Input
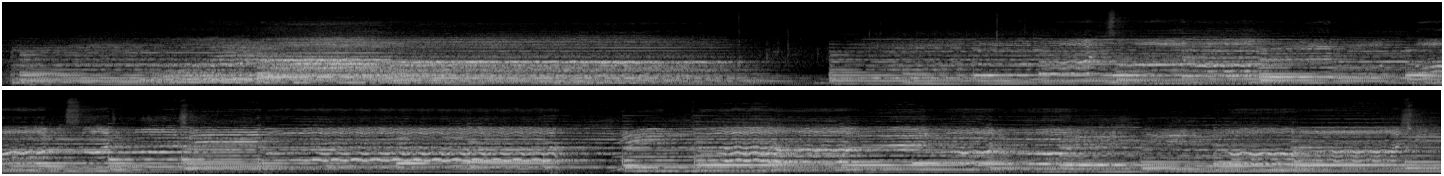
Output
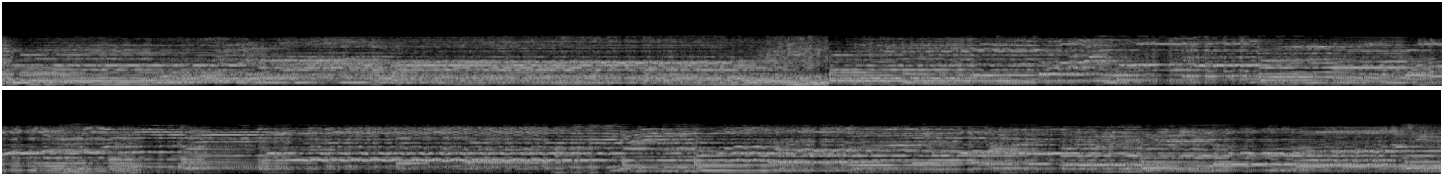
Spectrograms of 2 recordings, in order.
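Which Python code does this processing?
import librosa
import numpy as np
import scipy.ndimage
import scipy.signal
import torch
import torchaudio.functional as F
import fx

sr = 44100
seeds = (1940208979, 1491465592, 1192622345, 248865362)

y = fx.brickwall_lowpass(x, sr, high_hz=4100.0)
y = fx.stiff_resonator(y, sr, f0_hz=91.0, decay_s=0.38, stiffness=0.002)
y = fx.env_flatten(y, sr, amount_pct=100)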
